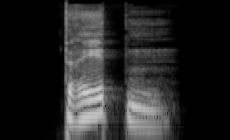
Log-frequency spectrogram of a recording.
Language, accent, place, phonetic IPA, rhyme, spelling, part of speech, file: German, Germany, Berlin, [ˈdʁeːtn̩], -eːtn̩, drehten, verb, De-drehten.ogg
- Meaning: inflection of drehen: 1. first/third-person plural preterite 2. first/third-person plural subjunctive II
